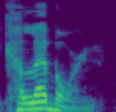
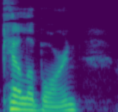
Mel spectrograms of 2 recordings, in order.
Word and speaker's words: Celeborn: I mean, technically, if the stress in elvish names is always on the second to last syllable, then it should be Celeborn. But that doesn't make a bit of sense. Again, the explosiveness of the hard C sound, of the k sound at the bit at the beginning, that's feels to me like it needs the stress, right? So I almost always, whenever I get especially like Celeborn, right, a three syllable name with the hard C at the beginning, I always do that.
